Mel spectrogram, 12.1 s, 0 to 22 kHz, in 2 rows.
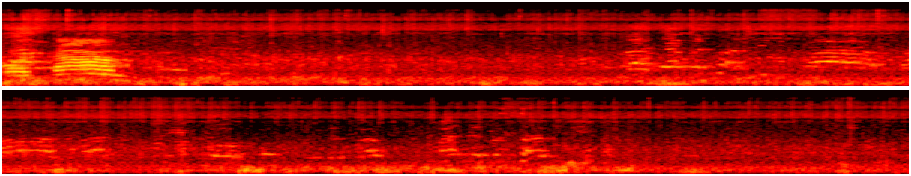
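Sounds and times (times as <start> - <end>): distant voices: 0.0 - 11.8.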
